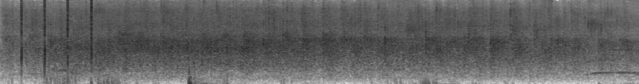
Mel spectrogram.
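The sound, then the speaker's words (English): An audience at a Seattle Public Library event applauds to welcome the speakers: dense, steady clapping throughout, with a few sharper individual claps standing out near the start. “Before I turn this over to Karen to kick off the discussion, please join me in giving them a warm welcome.”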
